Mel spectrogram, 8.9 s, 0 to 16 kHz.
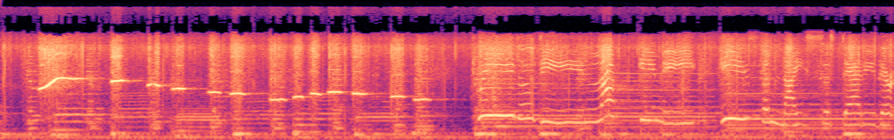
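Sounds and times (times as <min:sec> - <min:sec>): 
bouncy upbeat instrumental accompaniment: 0:00.0 - 0:08.9
person whistling a bright cheerful melody: 0:00.3 - 0:04.4.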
